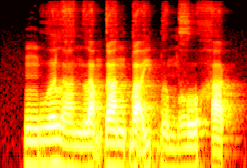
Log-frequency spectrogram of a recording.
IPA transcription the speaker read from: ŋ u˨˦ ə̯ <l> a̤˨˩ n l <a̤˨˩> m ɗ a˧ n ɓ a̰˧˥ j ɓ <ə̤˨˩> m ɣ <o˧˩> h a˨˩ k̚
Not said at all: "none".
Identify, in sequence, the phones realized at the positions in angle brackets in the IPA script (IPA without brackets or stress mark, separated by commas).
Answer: l, a̰˧˨, ə̤˨˩, o˨˦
